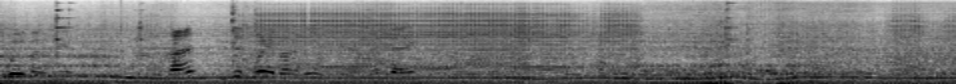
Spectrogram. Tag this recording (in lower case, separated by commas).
speech, vehicle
